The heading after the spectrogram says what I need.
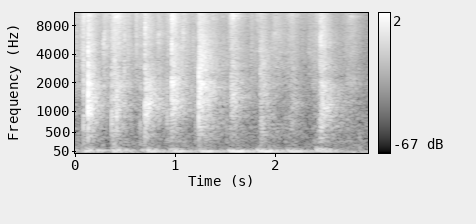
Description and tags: steps narrow street
Person running up or down stone steps of a narrow street
footsteps, foot, bare-foot, ground, slippers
